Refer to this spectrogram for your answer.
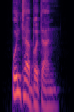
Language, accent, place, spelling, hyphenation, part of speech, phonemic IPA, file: German, Germany, Berlin, unterbuttern, un‧ter‧but‧tern, verb, /ˈʊntɐˌbʊtɐn/, De-unterbuttern.ogg
- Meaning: to walk over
